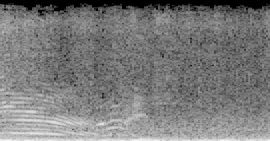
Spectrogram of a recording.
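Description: Amphibious duck boat's engine running with a steady low drone as the vehicle moves through the water. A long, drawn-out shouted word from a man's voice rings over it for about the first second.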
